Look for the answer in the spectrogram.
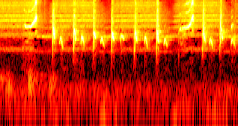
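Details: Long-tailed shrike singing as a lure to draw other shrikes into song: a fast run of about ten clipped, emphatic notes, each a sharp downstroke with a brief twangy tail, opening and closing with rising thin whistles.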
